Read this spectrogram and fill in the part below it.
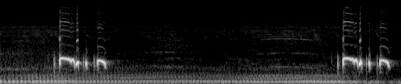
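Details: Local zebra dove cooing to coax other doves into song. Two phrases, a sliding first note then two or three quick soft coos, nearly three seconds apart, steady low hum throughout.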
